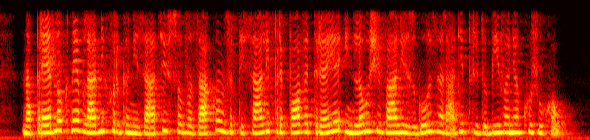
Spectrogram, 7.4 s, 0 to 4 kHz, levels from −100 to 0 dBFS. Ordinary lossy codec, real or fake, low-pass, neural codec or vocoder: none; real; 3.6 kHz; none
